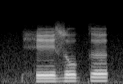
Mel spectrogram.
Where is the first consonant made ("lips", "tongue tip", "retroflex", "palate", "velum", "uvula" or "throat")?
throat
